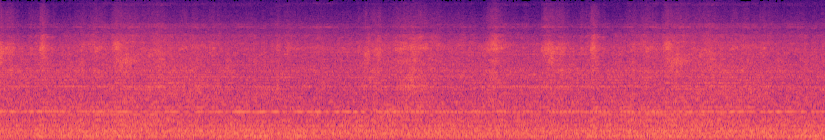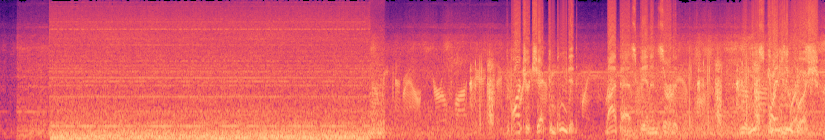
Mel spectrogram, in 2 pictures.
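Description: Jet engines hum and whine steadily.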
